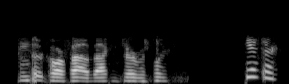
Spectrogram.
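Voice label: fire department dispatch, p25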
